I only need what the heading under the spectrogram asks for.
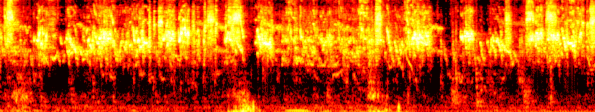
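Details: Colourful budgies in a breeding colony give loud, steady, warbling chatter throughout: overlapping buzzy chirps and squeaks with hardly any pause, plus a few low thumps.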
